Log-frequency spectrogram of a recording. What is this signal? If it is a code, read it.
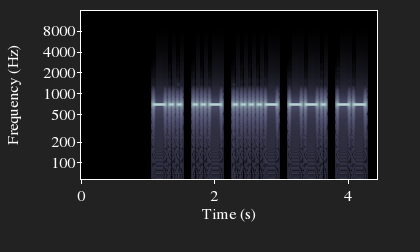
Morse code, heard as a keyed tone, about 20 wpm, 700 Hz. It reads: DU4GM
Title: DXCC-100 Call Signs - 5 Characters - Repeated 3x - 20wpm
